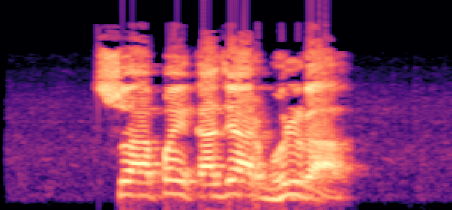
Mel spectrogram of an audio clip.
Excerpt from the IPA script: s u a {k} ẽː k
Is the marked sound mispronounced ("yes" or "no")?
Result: yes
